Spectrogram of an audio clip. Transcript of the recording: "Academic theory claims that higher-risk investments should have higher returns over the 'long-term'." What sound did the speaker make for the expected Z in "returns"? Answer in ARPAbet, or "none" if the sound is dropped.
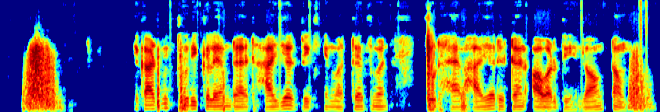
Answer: none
